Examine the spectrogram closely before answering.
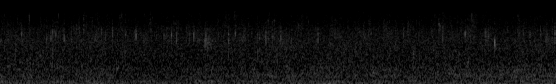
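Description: Steady rain falls without pause, a dense hiss with scattered brighter drop taps across the top, fairly quiet and even throughout, with no voices.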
